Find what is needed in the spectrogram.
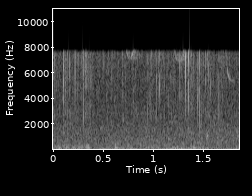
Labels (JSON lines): {"label": "biophony, dolphin", "recorder": "SoundTrap 500"}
